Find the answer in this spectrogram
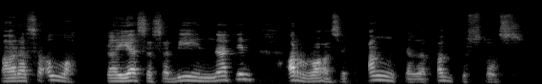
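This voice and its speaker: This man's voice sits high in pitch for a man. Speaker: Islamic studies instructor. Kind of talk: religious lecture.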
